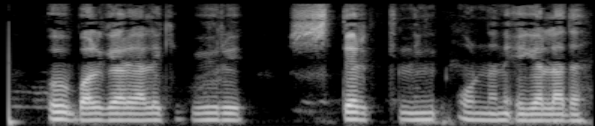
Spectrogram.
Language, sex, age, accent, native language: Uzbek, male, 25-34, Namangan, Uzbek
